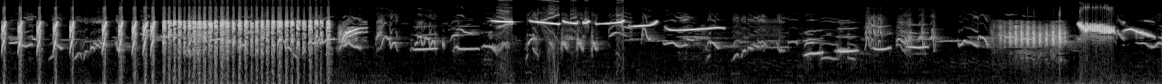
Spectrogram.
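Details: Oriental magpie-robin mimicking Asian paradise flycatcher as training material: rapid clicking ticks building into a dense buzzing rattle, then varied high whistled slurs and chirps, ending in another buzzy burst.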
